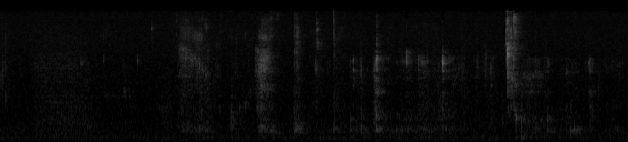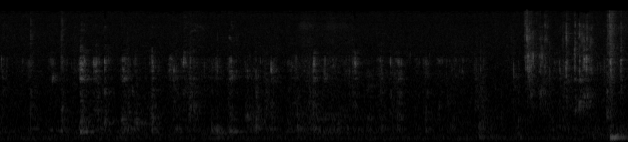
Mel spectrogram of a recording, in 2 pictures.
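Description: Faint, close-up chewing of tender lobster meat: wet mouth clicks, starting about two seconds in.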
